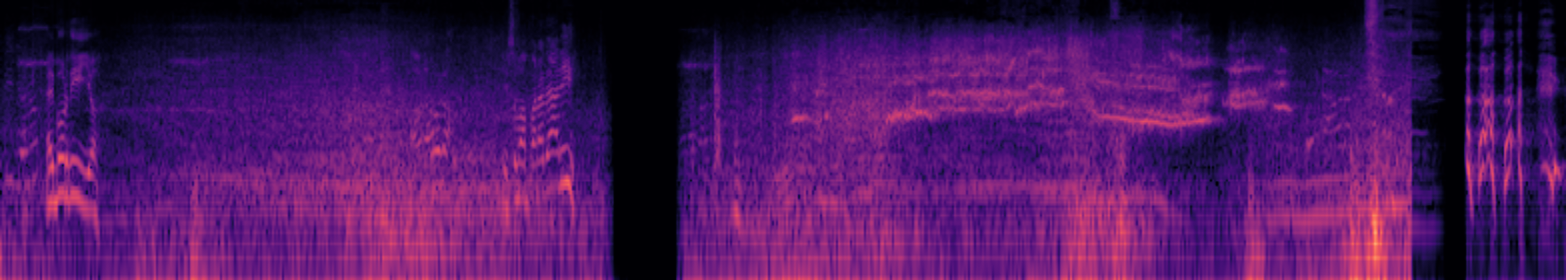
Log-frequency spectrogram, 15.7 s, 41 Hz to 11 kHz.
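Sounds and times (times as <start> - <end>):
tires squealing as a car loaded with passengers skids through a street drift: 0.0 - 4.4, 6.8 - 14.1
speech: 0.4 - 1.2, 5.0 - 5.9, 7.3 - 8.3
laughter: 13.8 - 15.6.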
